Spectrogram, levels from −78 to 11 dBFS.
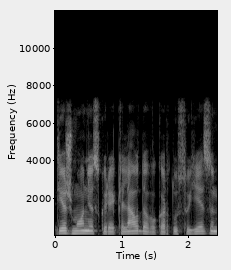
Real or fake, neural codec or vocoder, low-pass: real; none; 7.2 kHz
